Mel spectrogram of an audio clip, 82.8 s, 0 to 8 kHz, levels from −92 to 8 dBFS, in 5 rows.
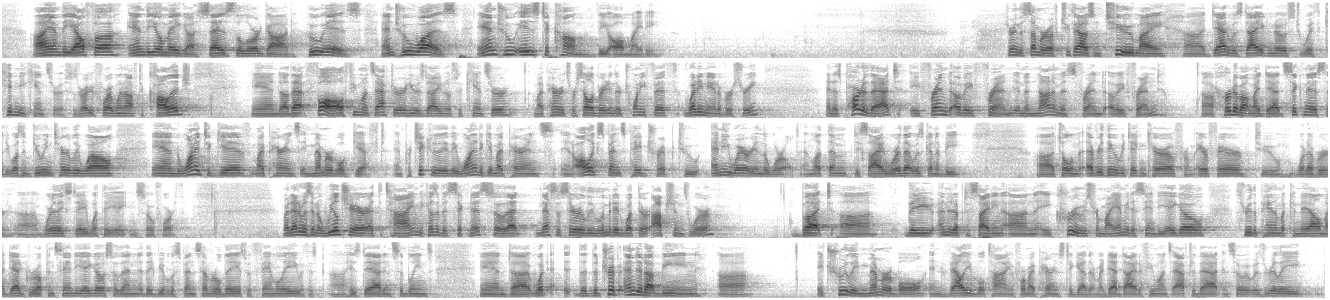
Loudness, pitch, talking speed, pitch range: -27 LUFS, 130 Hz, 185 wpm, 115-145 Hz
